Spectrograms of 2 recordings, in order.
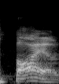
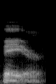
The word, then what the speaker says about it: Bayer: out was uh was Baer right Baer kind of blew up the other week so for like and you're not saying it the wrong way you're actually saying the right way but Americans say it Bayer oh so like which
